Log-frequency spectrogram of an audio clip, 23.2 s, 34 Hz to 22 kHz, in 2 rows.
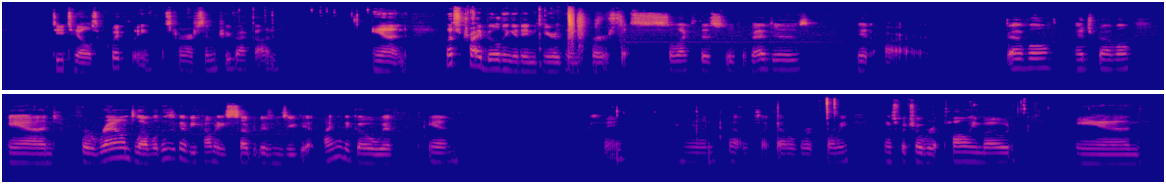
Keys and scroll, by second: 2.2 alt+q, 5.6-6.8 typing, 18.5 alt+q, 20.7 space, 22.8 Up, 23.1 Up.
